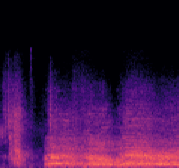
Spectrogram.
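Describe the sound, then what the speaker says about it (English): A crowd roars and cheers at a Minecraft speedrun world championship, a short burst of loud, sustained collective shouting that swells after a brief dip. "The crowd getting into it."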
